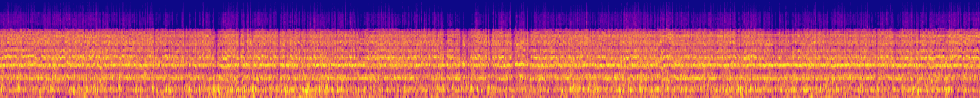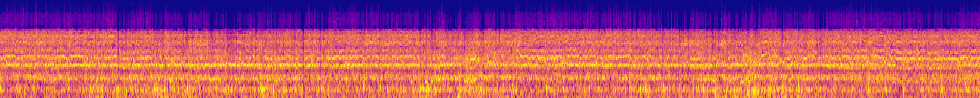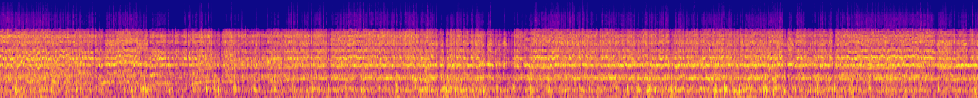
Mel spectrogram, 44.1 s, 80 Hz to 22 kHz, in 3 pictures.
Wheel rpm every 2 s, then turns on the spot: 220, 230, 230, 230, 230, 230, 230, 220, 230, 230, 230, 230, 230, 230, 200, 170, 190, 220, 230, 230, 240, 220.
none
